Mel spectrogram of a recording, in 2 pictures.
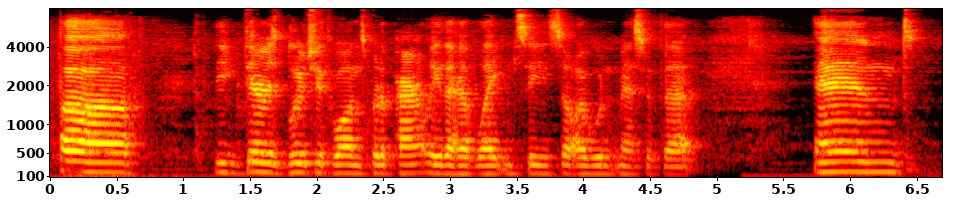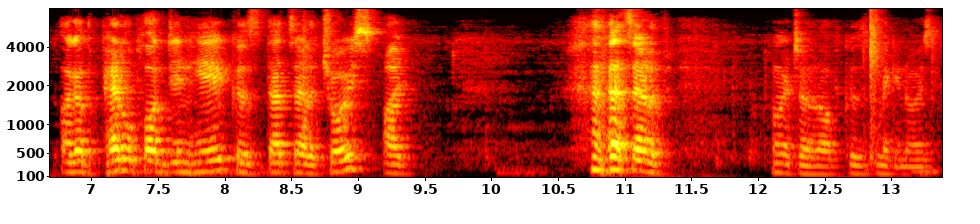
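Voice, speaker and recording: Far from the mic in his small home studio, a man with a slightly high voice casually reviews keytars, rambling enthusiastically with many fillers. The room sounds roomy, with slight background noise and keyboard music behind him.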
